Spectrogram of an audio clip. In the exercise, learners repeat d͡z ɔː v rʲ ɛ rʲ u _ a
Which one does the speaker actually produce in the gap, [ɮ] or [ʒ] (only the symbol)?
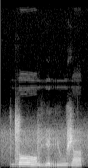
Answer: ʒ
